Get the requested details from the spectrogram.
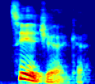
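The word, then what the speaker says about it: tearjerker: was a tear jerker to pronounce this properly replace that e sound at the end with the little uh schwar sound so it's tear Jer tear jerker you try it was a tear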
